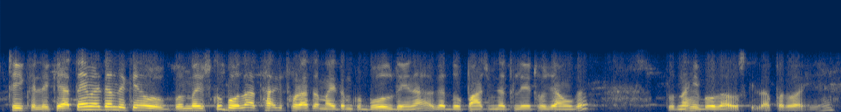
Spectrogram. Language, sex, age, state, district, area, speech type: Hindi, male, 45-60, Uttar Pradesh, Prayagraj, rural, conversation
